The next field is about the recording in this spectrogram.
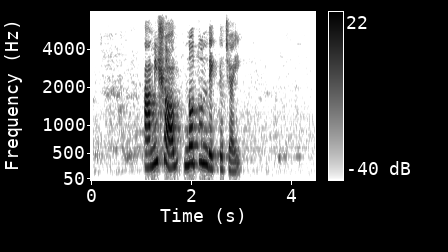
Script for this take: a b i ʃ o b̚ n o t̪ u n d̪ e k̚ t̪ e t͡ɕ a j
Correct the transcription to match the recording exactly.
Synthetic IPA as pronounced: a m i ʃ ɔ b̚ n o t̪ u n d̪ e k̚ t̪ e t͡ɕ a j

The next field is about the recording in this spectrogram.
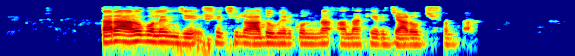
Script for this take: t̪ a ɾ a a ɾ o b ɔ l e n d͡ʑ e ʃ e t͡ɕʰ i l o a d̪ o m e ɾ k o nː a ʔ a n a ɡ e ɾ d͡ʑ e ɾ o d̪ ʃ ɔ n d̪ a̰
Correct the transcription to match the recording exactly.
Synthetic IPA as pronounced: t̪ a ɾ a a ɾ o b ɔ l e n d͡ʑ e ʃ e t͡ɕʰ i l o a d̪ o m e ɾ k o nː a ʔ a n a k e ɾ d͡ʑ a ɾ o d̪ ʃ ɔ n t̪ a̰

